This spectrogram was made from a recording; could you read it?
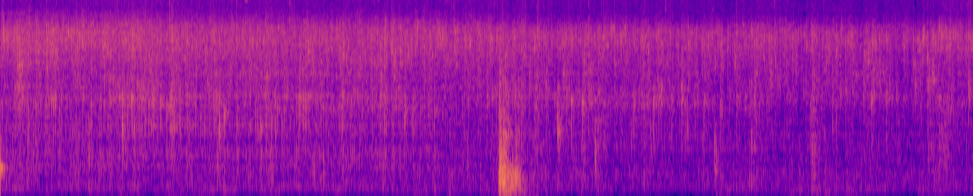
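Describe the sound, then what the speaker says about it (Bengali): Continuous crackling sizzle of rohu fish pieces frying in hot oil, close up, with a brief clatter midway as the pieces are stirred. "এই মাছগুলো আমি লাল লাল করে ভেজে নিয়েছি, তুলে নিচ্ছি"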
